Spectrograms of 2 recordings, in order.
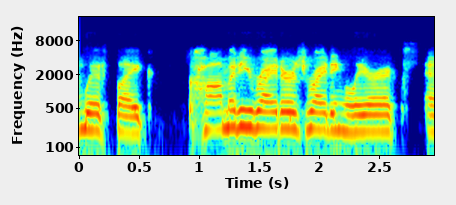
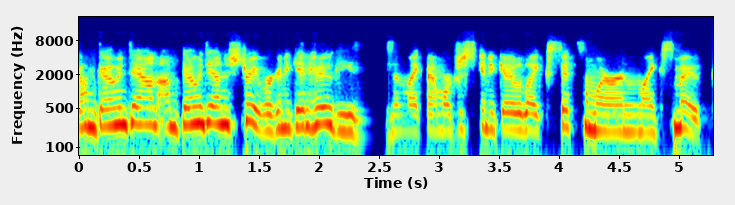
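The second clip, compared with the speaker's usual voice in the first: demonstrated Philadelphia accent; casual, thick-voweled Philly accent. Shown as a demonstration. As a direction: talk like a Philly local, vowels rounded. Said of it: "Can you do a Philly?".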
